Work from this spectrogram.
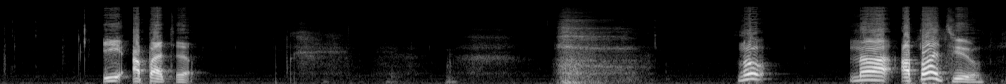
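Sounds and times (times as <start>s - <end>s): man sighing: 2.9s - 6.6s.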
